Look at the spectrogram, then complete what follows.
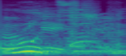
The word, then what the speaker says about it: Łódź: Łódź. Ah, Łódź. Voilà. Pas bien la prononciation. Voilà, Łódź.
